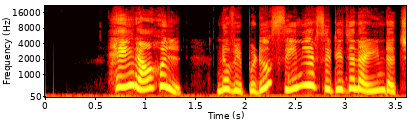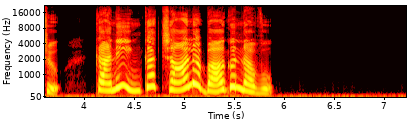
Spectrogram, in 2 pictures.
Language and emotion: Telugu, happy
